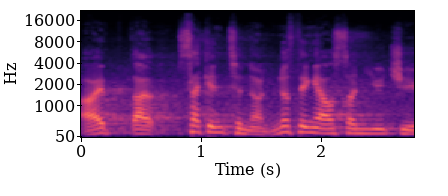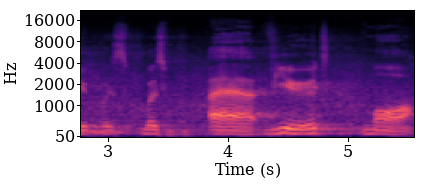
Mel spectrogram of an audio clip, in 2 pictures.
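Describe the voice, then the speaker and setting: A man with a Mancunian accent speaks at a fairly slow pace and medium pitch. His pitch varies in an ordinary way, and there is noticeable background noise. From Manchester, northern England. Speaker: agency founder and panel moderator. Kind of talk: panel discussion.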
